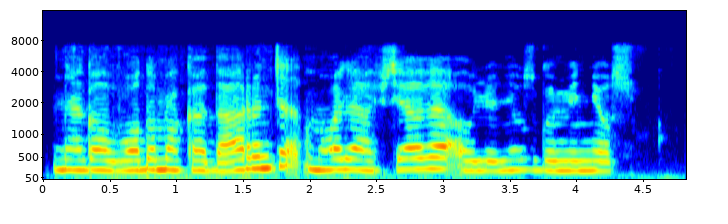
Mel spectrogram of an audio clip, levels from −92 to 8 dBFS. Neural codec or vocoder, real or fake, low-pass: codec, 16 kHz, 4 kbps, FreqCodec, larger model; fake; 7.2 kHz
